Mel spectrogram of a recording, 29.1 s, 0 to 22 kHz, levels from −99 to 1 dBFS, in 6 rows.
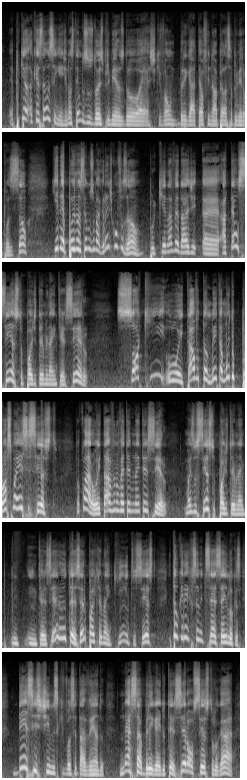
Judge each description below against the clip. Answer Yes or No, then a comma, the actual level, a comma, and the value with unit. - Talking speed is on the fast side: Yes, fast, 210 wpm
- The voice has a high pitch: No, medium, 175 Hz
